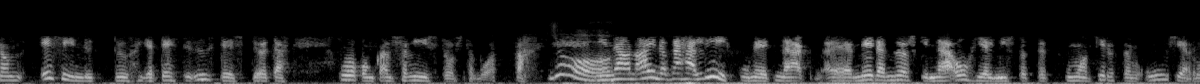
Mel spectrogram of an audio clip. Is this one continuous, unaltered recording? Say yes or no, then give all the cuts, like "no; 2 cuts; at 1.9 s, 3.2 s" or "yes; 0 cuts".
yes; 0 cuts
